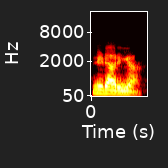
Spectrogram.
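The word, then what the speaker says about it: Cnidaria: निडारिया। Coral जो है निडारिया का है। ये सी से स्पेलिंग स्टार्ट होती है, डोंट बी कंफ्यूज।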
